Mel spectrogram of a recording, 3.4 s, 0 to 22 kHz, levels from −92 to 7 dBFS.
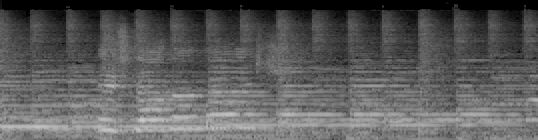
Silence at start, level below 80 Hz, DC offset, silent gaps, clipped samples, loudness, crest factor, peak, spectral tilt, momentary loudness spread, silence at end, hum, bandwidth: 0 s; -44 dBFS; under 0.1%; none; under 0.1%; -23 LUFS; 16 dB; -6 dBFS; -4.5 dB/octave; 8 LU; 0 s; none; 17 kHz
